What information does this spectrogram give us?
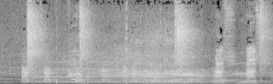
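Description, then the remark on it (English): A pack of sled dogs barks and yips excitedly, with many overlapping sharp calls coming in quick, uneven bursts, loud throughout. “Must keep the dogs at a gallop.”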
